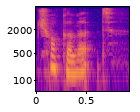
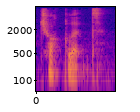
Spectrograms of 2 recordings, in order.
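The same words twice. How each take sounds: First: The word is said with three full syllables. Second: The word is said with only two syllables. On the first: "the word chocolate" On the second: "is often just pronounced chocolate"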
